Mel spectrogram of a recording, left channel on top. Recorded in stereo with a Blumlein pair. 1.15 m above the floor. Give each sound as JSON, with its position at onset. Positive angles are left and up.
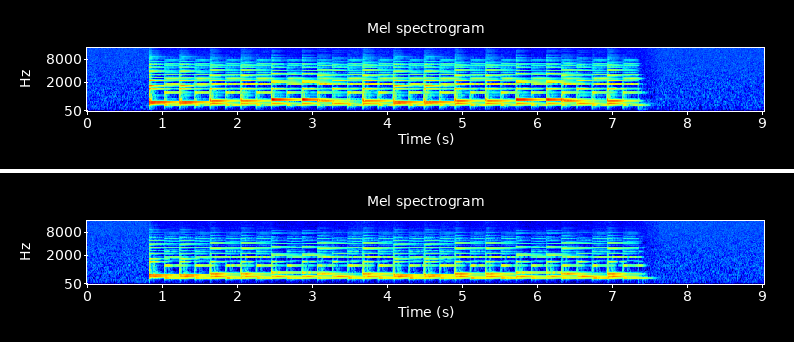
{"t": 0.8, "sound": "a ringtone", "azimuth_deg": 25, "distance_m": 2.5}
